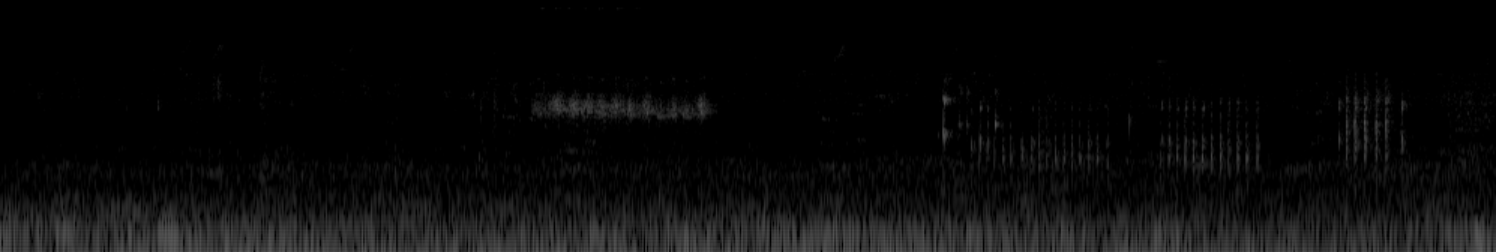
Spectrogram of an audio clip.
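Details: Mating frogs in a water lily pond trade several short pulsed trills, each a quick burst of clicks lasting one to two seconds and spaced irregularly, against a constant low background rumble.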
